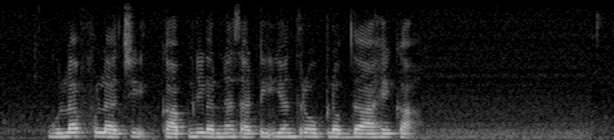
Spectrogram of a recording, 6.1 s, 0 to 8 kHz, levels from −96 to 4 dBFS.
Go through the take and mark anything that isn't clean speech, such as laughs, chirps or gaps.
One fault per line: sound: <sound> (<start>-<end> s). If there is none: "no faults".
no faults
